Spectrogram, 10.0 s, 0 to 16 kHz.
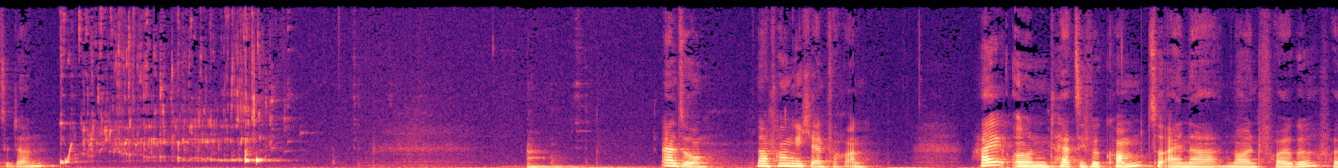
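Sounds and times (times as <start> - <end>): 
speech: 0.0 - 0.7, 5.0 - 6.6, 7.3 - 10.0
glass clinking: 0.5 - 2.4
wine trickling and dripping into a glass: 0.5 - 2.4.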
